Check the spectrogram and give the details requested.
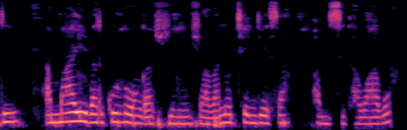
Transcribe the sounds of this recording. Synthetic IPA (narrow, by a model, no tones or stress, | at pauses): i | amaiʋarikuro̞ŋɡaʐin̤uʐaʋano̞tʰe̞ŋɡe̞sapʰamusikʰawaːʋo̞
